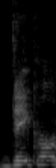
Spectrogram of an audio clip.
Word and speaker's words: Dacre: the new Red Ranger the upcoming power rangers dacre of Montgomery is actually how you pronounce that name of some birthday it sounds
